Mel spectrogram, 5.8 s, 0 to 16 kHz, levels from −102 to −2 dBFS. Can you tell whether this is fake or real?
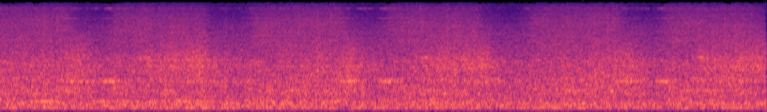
real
